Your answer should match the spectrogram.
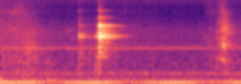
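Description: A metal spoon clicking against the crown cap of a glass beer bottle as it is worked at the cap to pry it off: a faint scrape, then one sharp metallic click about a second in. Otherwise near silence.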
